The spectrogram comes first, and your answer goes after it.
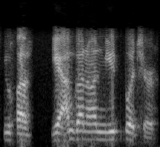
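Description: A man with a husky voice, talking as a call-in show co-host. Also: fairly high pitch, steady tone, fairly quick. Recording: narrow phone-like line.

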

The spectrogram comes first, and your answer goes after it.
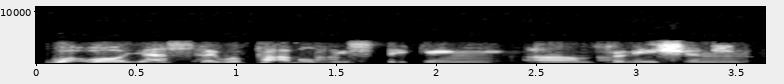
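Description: Over tinny phone-line radio audio, a man answers critics in a lecture-style talk, explaining and citing sources at length and often repeating words as he restarts. His voice is on the high side with lively intonation, a moderate pace, and a breathy edge.

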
